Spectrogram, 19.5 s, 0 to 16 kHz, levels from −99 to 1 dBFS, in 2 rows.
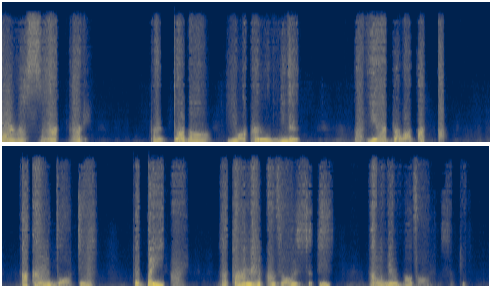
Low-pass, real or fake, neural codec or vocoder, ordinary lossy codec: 14.4 kHz; fake; codec, 44.1 kHz, 0.9 kbps, DAC; AAC, 48 kbps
